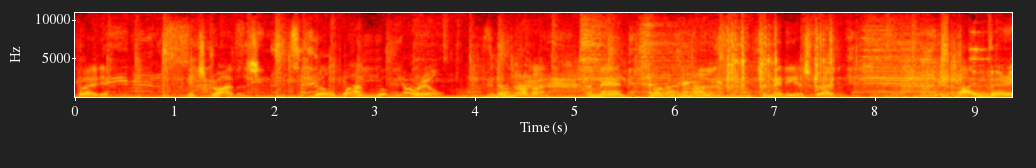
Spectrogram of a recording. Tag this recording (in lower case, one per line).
speech
music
